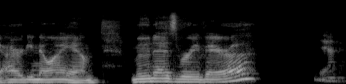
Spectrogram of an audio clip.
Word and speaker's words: Munoz-Rivera: name i'm sorry i already know i am munez rivera yeah correct oh i said it right i'm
